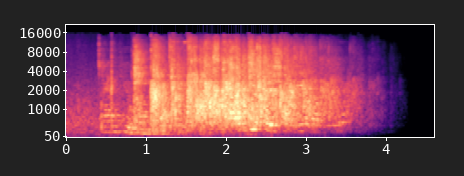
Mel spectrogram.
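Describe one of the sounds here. An audience applauds in a hall and the applause fades.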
